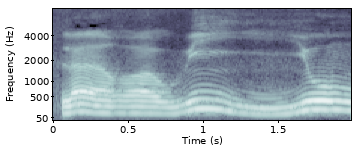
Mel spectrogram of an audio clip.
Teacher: Tanwin bertemu dengan mim. Laghawiyyum. Tanwin tadi masuk ke dalam mim.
